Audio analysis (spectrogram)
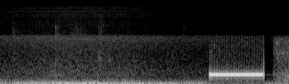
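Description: A low rushing hiss gives way to a single loud, steady telephone dial tone lasting about half a second, clean, then it cuts off abruptly.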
